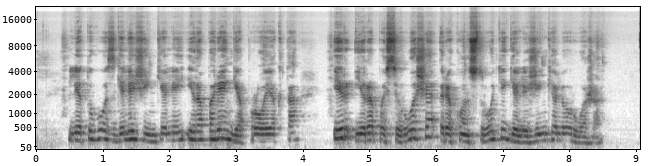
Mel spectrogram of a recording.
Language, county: Lithuanian, Utena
